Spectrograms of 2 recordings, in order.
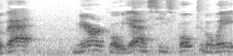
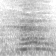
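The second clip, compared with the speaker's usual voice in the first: mock gasp; 7 semitones higher, 5 dB quieter than usual. Gardener finds flower gone.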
